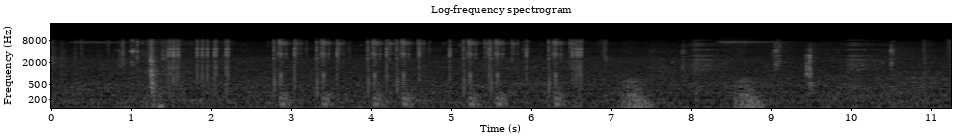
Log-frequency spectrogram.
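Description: Short menu clicks tick in quick succession.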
